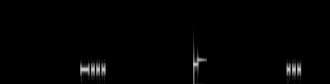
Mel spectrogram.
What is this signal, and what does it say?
Morse code, heard as a keyed tone, about 44 wpm, 700 Hz. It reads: B S
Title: Single Character (Letter:Number:Punctuation:Prosign) Alt 45wpm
